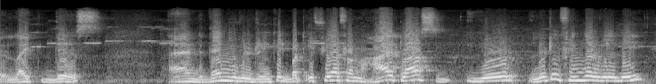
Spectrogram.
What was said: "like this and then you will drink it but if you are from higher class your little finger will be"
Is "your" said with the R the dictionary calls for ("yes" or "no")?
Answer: yes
